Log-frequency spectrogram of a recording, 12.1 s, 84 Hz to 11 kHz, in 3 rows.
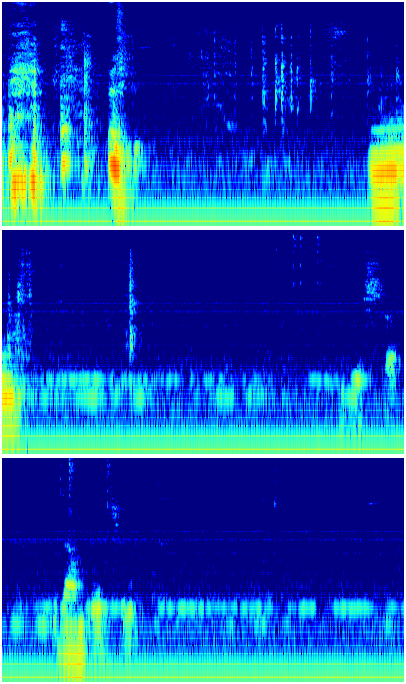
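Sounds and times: computer keys clicking: 0:02.0 - 0:04.3, 0:06.7 - 0:07.3, 0:08.6 - 0:09.3, 0:10.6 - 0:10.9.

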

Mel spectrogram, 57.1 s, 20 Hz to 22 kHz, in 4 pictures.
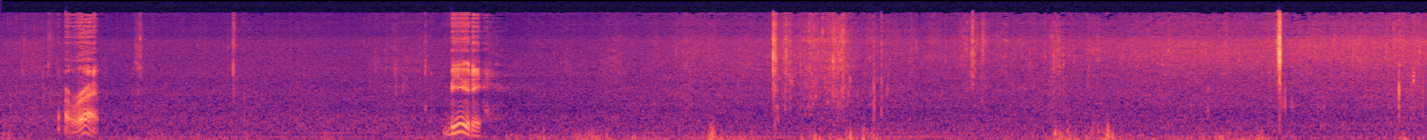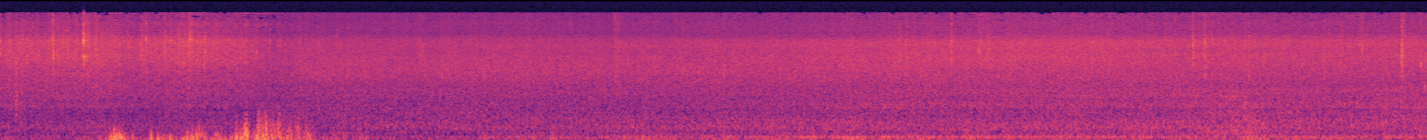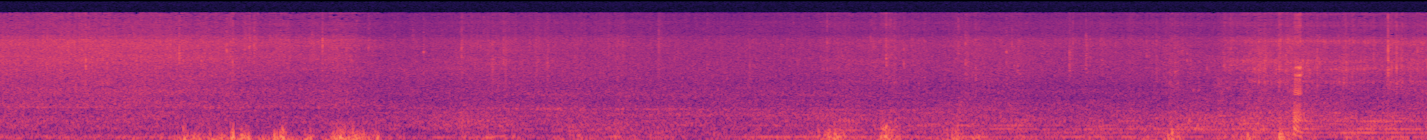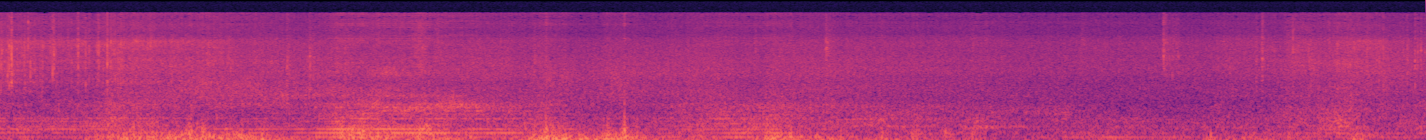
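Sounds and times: wind buffeting microphone: 0:01.2 - 0:12.9, 0:15.2 - 0:18.0, 0:29.8 - 0:57.0.

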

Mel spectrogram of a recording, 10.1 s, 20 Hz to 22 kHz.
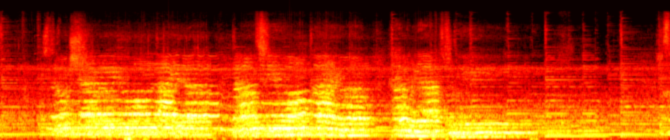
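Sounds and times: acoustic guitar playing: 0:00.0 - 0:10.0
group singing worship song: 0:00.0 - 0:10.0.

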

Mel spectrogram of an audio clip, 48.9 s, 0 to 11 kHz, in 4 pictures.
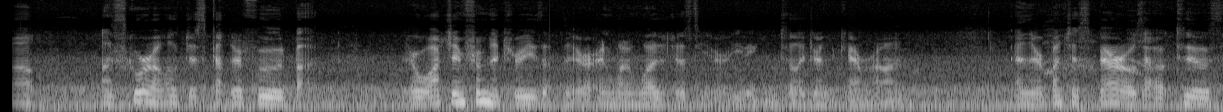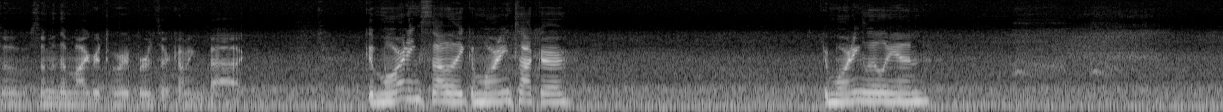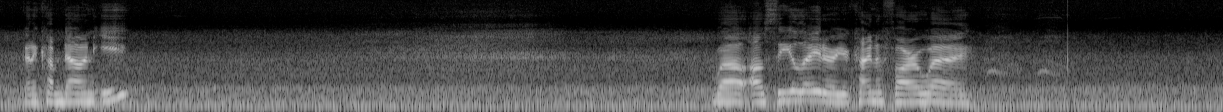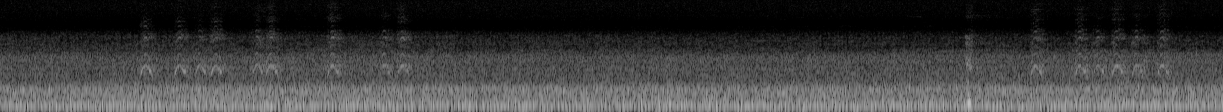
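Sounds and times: steady low hum: 0:00.0 - 0:48.9
ravens calling: 0:09.1 - 0:11.9, 0:21.5 - 0:32.6, 0:34.2 - 0:35.4, 0:37.9 - 0:41.2, 0:46.3 - 0:48.7.

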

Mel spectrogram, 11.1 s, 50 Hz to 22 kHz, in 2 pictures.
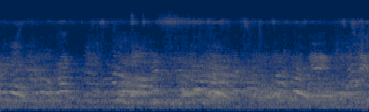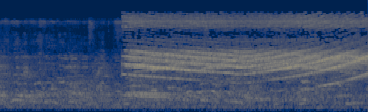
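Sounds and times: overlapping chatter and calls: 0:00.0 - 0:11.0.

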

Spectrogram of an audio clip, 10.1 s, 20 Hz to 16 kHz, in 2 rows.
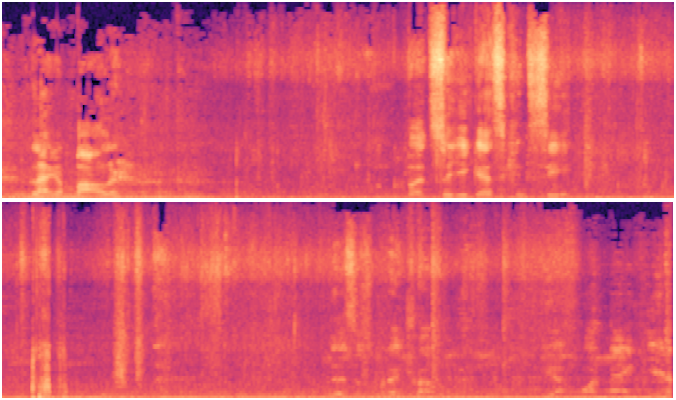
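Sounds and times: bus engine rumble: 0:00.0 - 0:10.0.

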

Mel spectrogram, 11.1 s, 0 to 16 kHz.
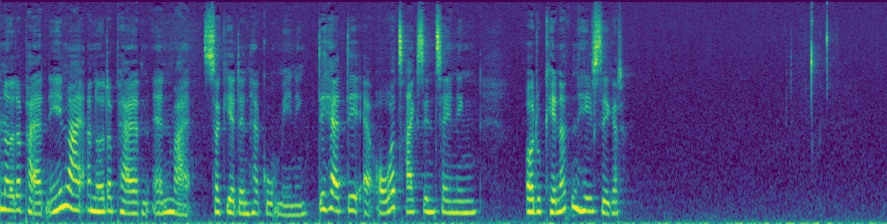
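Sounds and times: knitting needles clicking: 0:09.8 - 0:10.5.

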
